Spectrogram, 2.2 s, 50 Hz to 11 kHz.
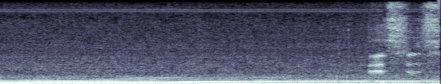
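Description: Rumbling idle from a Mazda RX-7 rotary with a Racing Beat aftermarket exhaust, a steady close, loud low drone with strong even harmonics and no change in pitch.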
